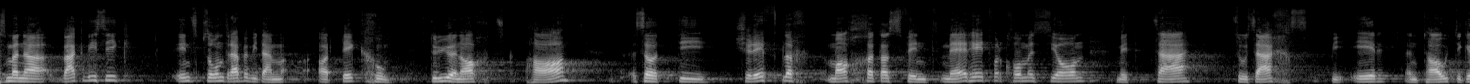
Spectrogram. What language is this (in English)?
Swiss German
